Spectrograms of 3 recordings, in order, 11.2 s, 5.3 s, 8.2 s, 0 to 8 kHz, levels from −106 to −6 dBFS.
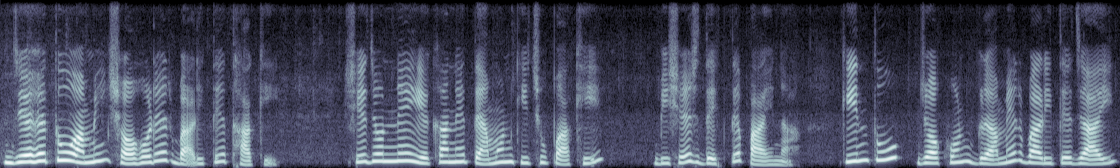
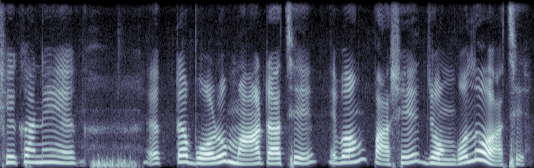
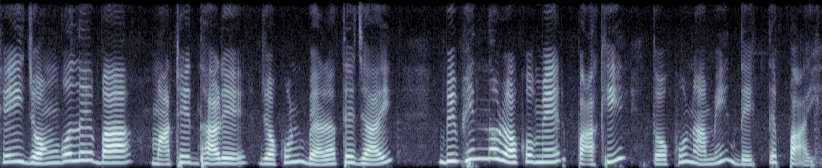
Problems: constant background noise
